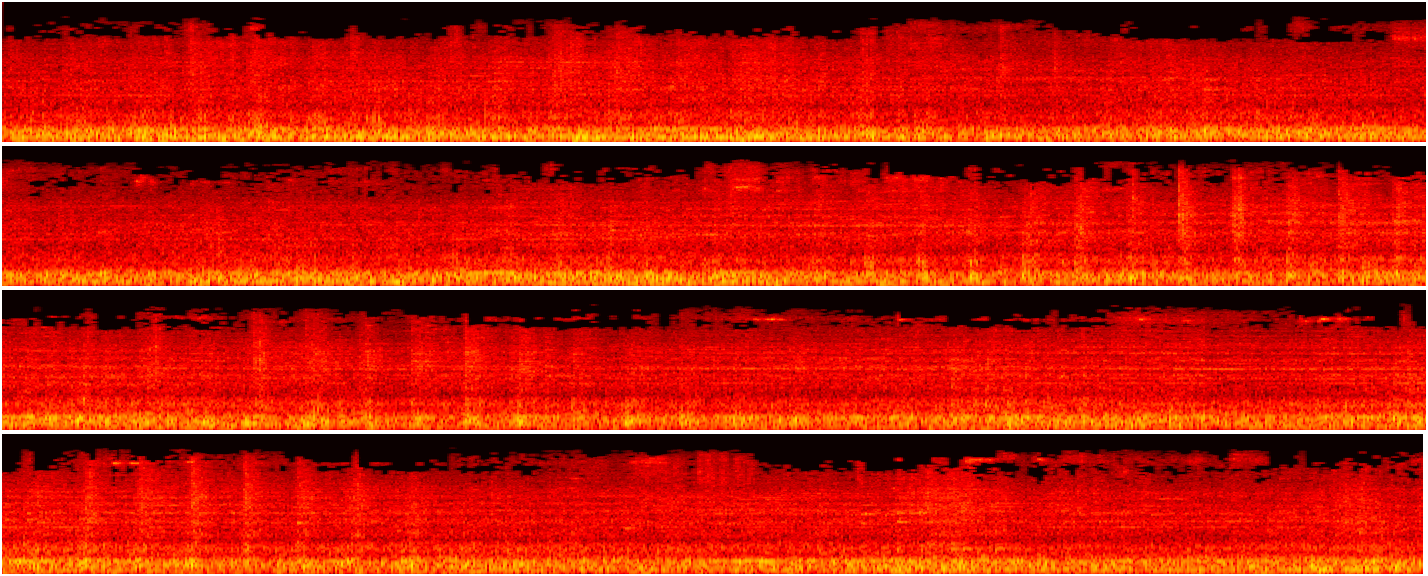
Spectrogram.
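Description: Double-stack intermodal well cars rolling past: a steady loud rumble of steel wheels on rail, with many sharp clicks and clacks as the wheels cross rail joints.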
